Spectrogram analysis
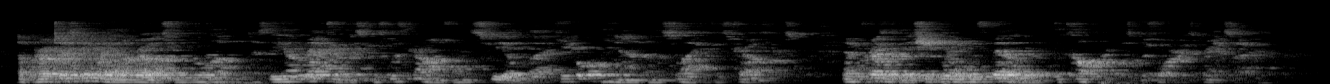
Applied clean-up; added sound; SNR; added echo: classical method WPE with log-MMSE.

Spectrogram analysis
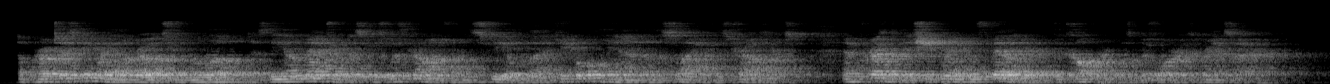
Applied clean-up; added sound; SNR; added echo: neural separator model SepFormer DNS4.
